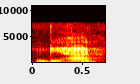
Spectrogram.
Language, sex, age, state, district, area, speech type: Nepali, male, 60+, West Bengal, Kalimpong, rural, spontaneous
